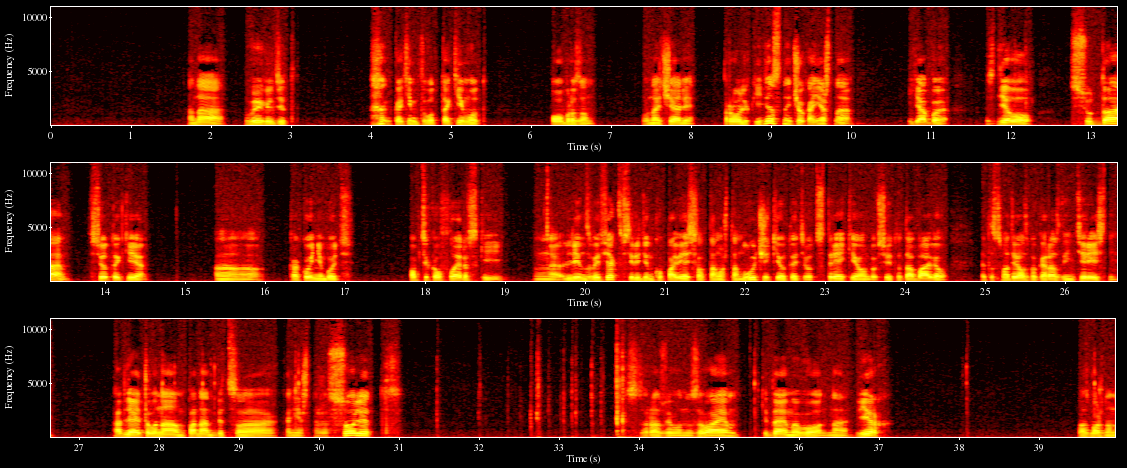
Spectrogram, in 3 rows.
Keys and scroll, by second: 6.3 KP_0, 10.9 KP_0, 12.1 ctrl+s, 31.8-33.9 typing.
